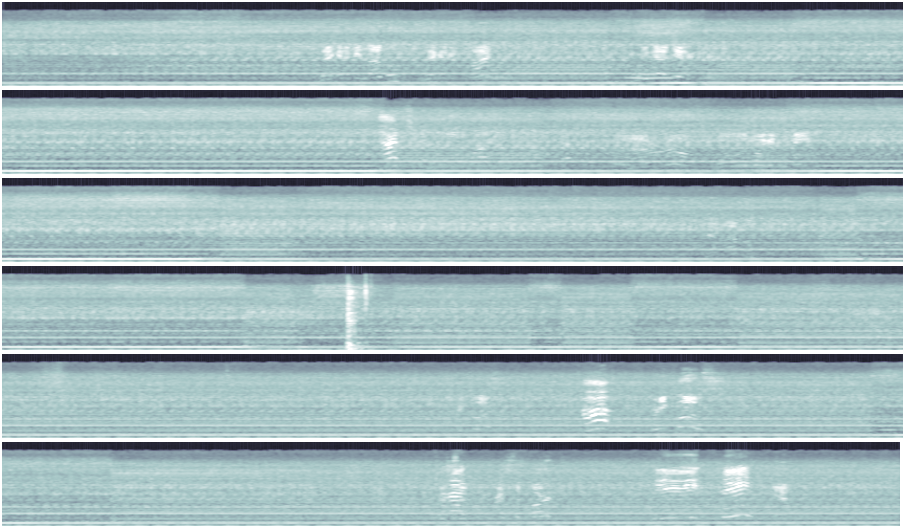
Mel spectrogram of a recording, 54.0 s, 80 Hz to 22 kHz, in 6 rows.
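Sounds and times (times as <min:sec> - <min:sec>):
diesel engine running: 0:00.0 - 0:54.0
sharp clunk: 0:30.4 - 0:30.8.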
